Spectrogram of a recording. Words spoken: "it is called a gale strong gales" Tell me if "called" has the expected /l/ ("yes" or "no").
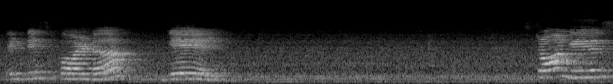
yes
